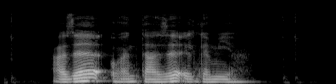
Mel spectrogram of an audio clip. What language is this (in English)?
Arabic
